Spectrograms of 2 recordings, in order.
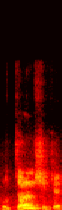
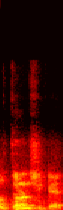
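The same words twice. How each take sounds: The two takes are said the same way.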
